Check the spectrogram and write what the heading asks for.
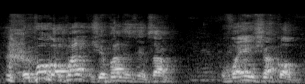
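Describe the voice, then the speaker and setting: Animated pastor in an echoey church. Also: male voice, fairly high pitch, normal speed, a crowd in the background. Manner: animated storytelling, laughing often, quizzing the congregation. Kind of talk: lively sermon. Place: church hall. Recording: echoey church hall, mic at a distance.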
